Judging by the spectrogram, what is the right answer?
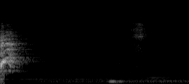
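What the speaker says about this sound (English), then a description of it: "they're going to be barking a little bit" A single sharp dog bark, then a couple of softer, quieter yips from a dog nearby in an otherwise quiet room.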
